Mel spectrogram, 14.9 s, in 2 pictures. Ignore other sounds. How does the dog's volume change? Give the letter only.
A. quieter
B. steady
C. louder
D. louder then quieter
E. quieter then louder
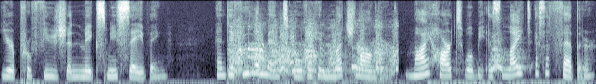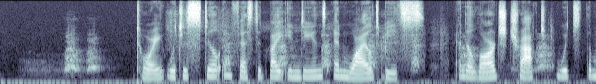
A.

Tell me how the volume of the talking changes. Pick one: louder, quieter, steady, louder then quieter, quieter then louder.
steady.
